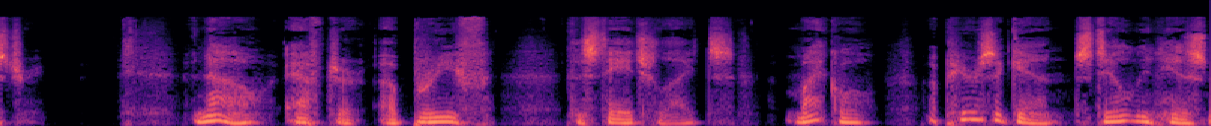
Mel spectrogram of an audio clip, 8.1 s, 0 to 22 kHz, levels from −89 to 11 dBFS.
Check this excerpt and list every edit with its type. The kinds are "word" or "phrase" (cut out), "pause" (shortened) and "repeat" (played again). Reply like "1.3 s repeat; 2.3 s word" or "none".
3.8 s phrase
